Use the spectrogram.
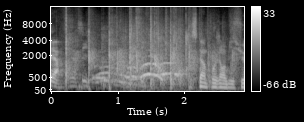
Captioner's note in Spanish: aplausos y gritos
